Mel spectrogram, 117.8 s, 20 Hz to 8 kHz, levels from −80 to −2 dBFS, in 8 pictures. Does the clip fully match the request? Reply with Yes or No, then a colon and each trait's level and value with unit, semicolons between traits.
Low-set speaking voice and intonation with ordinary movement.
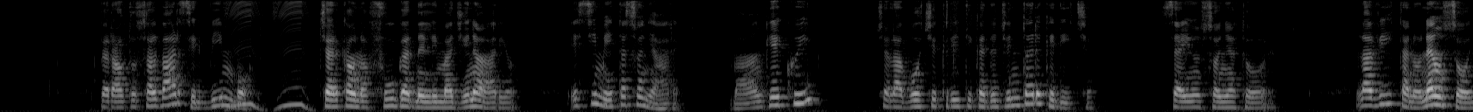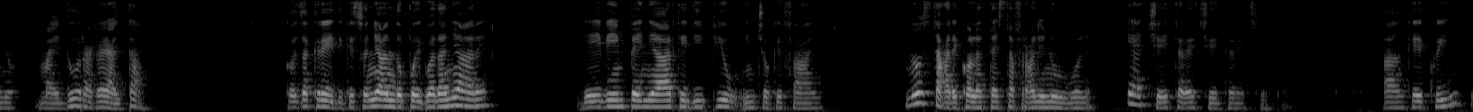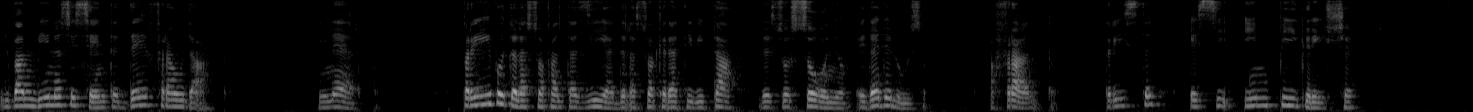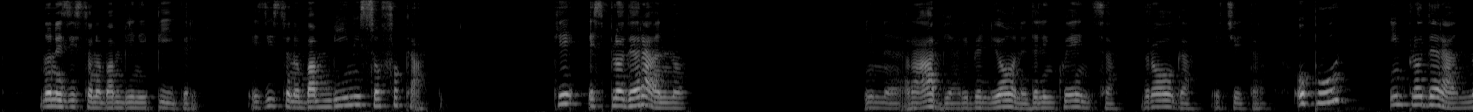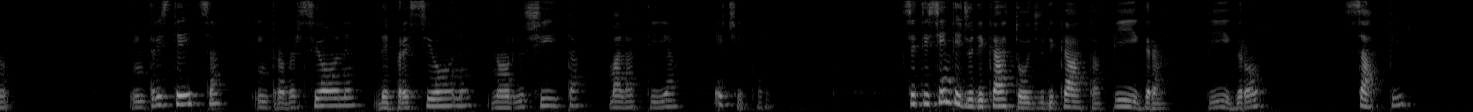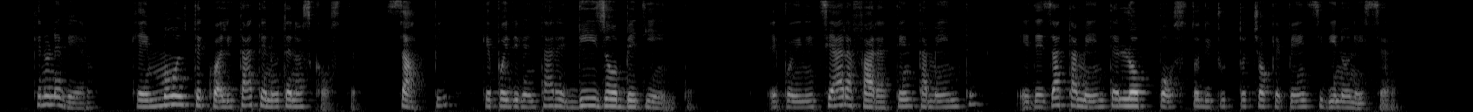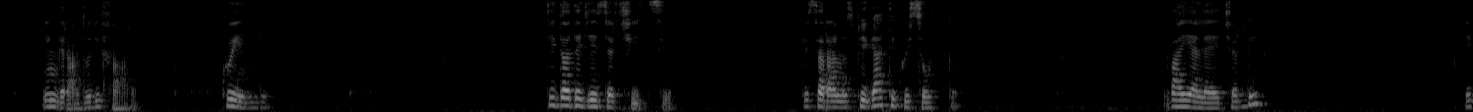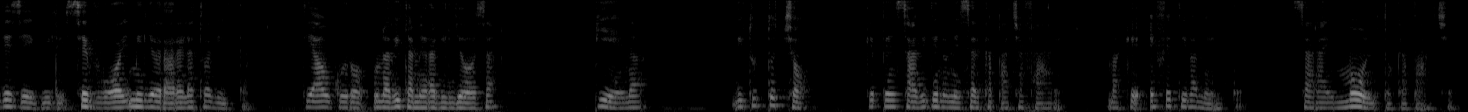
No: medium, 160 Hz; average, 4.5 semitones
